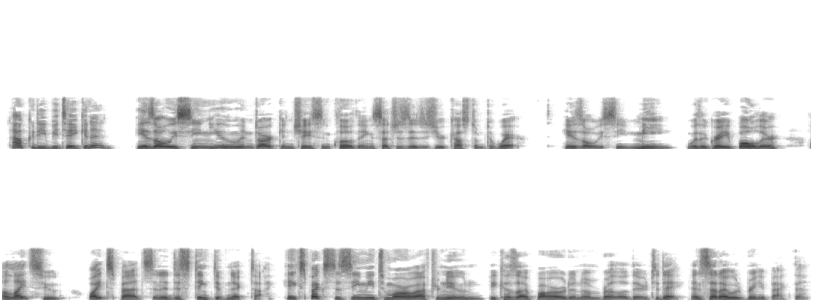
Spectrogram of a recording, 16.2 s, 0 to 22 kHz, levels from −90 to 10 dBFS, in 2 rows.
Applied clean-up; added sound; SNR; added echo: none; none; none; none.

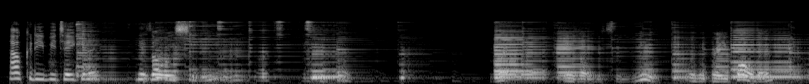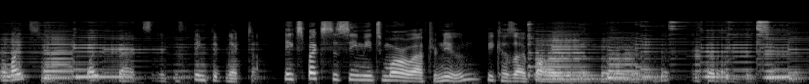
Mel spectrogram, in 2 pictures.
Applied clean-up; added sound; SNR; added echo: neural mask model RNNoise.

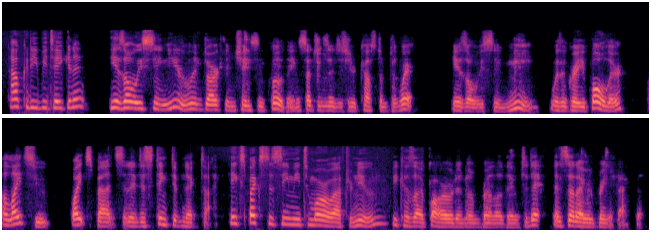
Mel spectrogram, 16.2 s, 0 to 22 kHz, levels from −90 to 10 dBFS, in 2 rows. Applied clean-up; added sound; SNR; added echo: neural mask model Resemble Enhance denoiser.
